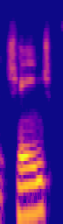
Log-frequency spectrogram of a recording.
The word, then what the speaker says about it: Chainge: Download the Chainge Finance app today at Chainge dot finance android or ios it's spelled c-h-a-i-n-g-e it's like chain and change had a little baby and they became chainge dot finance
